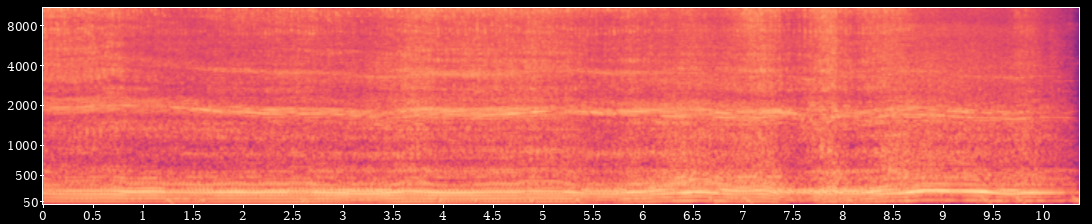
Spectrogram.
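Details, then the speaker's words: Volvo 244 GTK turbo engine on just a basic startup tune before the dyno: strong even running, revs rising and falling cleanly with clear turbo whistle; sounds healthy. "It makes me feel a big sense of confidence hearing how well this car runs, even on just a true bass tune that Andrew put on so we could fire the car up."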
